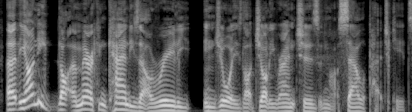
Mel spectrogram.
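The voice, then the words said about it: Put-on American accent. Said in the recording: “you had to say that with like an American accent.”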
